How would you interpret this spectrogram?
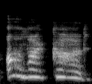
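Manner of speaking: high, thrilled gasp of realisation; excited oh my God. Retold or imitated. Speaker recalling her thrilled reaction, high and excited. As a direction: burst out with sudden delight. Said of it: "I was like".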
